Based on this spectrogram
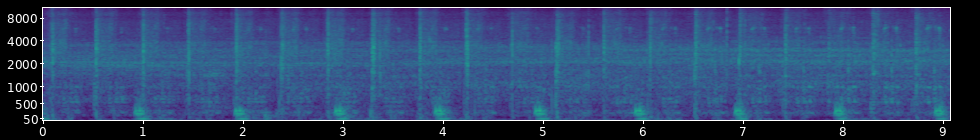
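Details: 1950s German engineering-students' steam engine on its first test run since then, fed steam from a DeLonghi coffee machine because its boiler has holes. Crisp, even chuffs about two a second over constant hiss, no knocks; normal running.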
